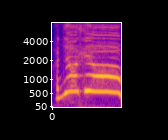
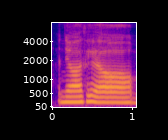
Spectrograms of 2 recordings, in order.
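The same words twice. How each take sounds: First: The greeting sounds bright, lively and full of energy. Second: The greeting sounds flat, tired and low in energy. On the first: The person feels confident and full of passion. "막 이렇게 목소리 톤부터 달라지고" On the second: The person feels stuck and unenthusiastic about life. "막 이렇게 출근했어요. 월요일 아침 마냥"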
